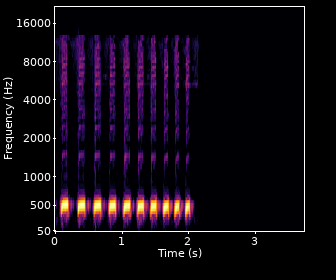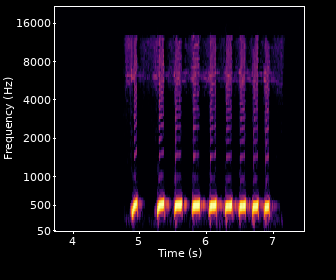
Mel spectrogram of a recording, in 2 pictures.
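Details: White-eared brown dove (alimokon) lure call for trapping: about nine rapid, low hoots, each bending upward, followed by silence, then a second string of roughly ten similar notes.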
